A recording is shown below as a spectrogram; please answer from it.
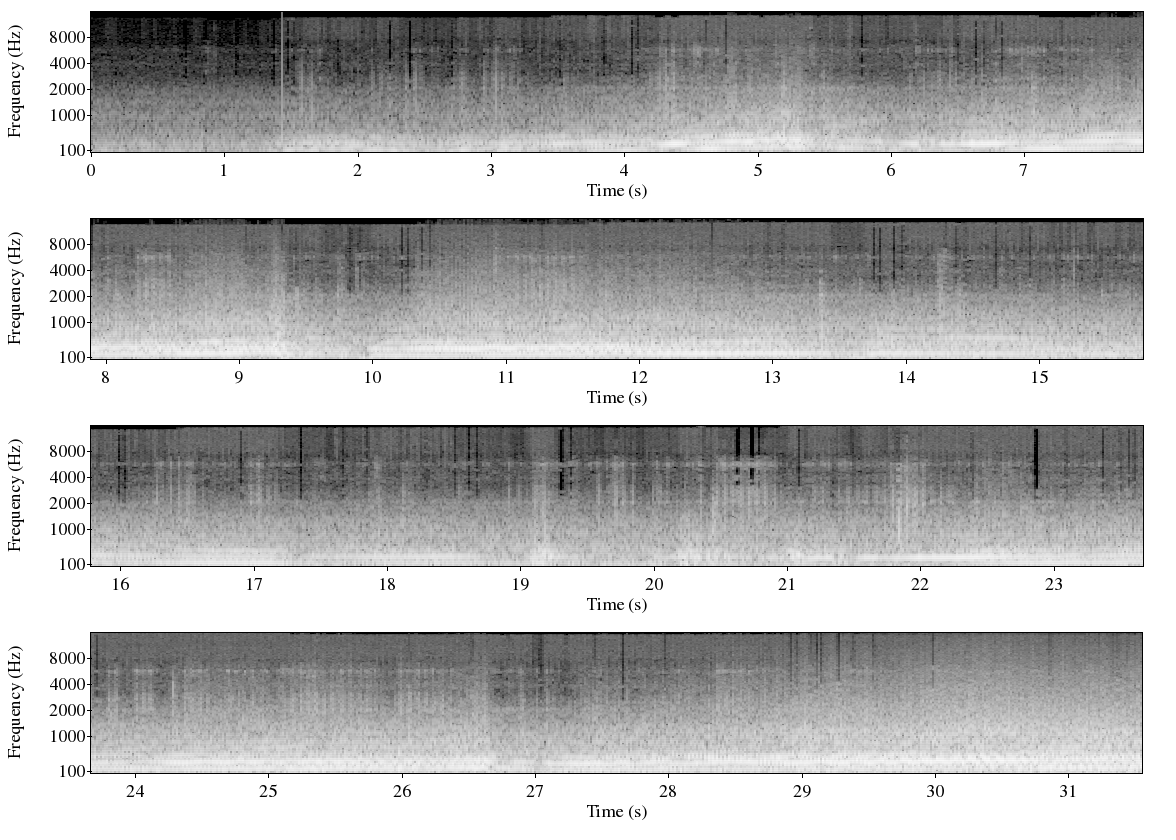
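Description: Ford Focus ST track car's turbocharged five-cylinder engine, heard from inside the cabin, pulling away about a second and a half in and accelerating hard. Its pitch climbs through each gear and drops sharply at several gear changes.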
